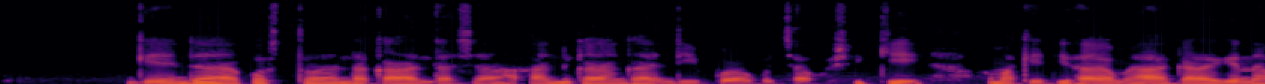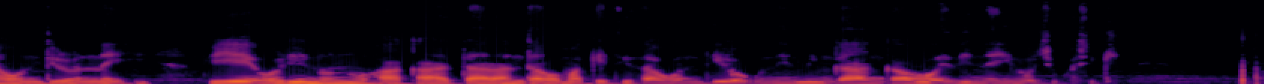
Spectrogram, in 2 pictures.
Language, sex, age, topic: Oshiwambo, male, 18-24, finance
